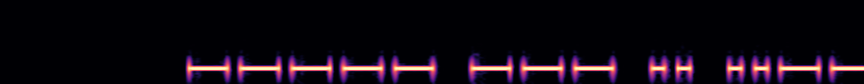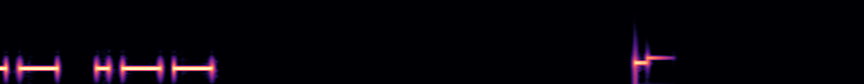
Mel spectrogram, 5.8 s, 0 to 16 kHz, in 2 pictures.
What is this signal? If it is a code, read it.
Morse code, heard as a keyed tone, about 29 wpm, 700 Hz. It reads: 0OI2W
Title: Code Groups - 5 Letter:Numbers - 28wpm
